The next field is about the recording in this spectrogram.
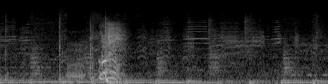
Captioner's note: grunts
